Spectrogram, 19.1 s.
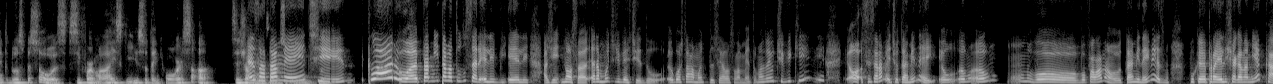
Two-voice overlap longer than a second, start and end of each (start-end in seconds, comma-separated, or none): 3.7-5.0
